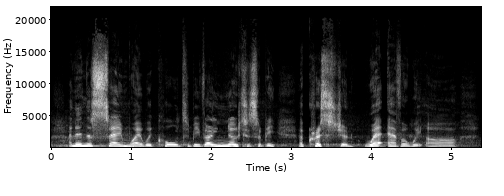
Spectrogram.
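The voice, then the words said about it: British accent. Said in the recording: “people can usually spot by my accent, oh, she's very British”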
